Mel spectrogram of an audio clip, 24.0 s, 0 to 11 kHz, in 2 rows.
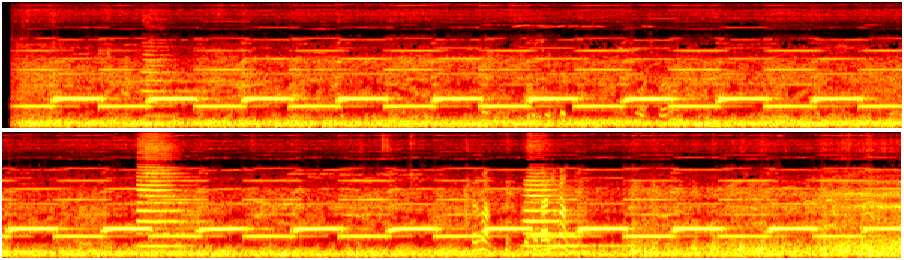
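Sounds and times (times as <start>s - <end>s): two-tone level crossing alarm: 0.1s - 23.9s.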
